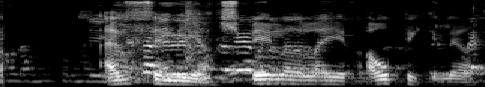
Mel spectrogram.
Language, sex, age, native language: Icelandic, male, 15, Icelandic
